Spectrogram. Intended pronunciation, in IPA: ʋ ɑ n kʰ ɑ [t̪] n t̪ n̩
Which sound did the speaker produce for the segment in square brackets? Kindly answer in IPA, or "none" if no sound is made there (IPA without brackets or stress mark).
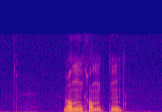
none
